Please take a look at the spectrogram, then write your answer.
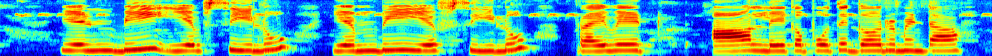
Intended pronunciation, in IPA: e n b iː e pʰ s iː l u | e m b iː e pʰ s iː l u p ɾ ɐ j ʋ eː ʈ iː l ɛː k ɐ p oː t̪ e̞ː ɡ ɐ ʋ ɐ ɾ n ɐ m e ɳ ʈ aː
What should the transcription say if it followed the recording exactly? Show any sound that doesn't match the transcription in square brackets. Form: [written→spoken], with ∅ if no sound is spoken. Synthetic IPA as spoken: e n b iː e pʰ s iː l u | e m b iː e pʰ s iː l u p ɾ ɐ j ʋ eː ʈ [iː→aː] l ɛː k ɐ p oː t̪ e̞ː ɡ ɐ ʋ ɐ ɾ n ɐ m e ɳ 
